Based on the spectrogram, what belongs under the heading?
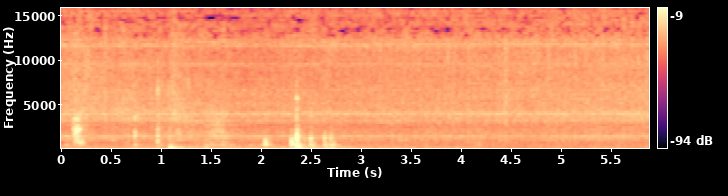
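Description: Callaloo and chopped vegetables sizzling steadily in a frying pan, with a few scrapes and taps of a plastic spoon stirring them in the first three seconds, then only the sizzle.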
